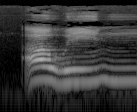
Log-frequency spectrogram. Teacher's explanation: نون کے اوپر ہم نے غنہ بھی ادا کرنا ہے کیونکہ یہ نون ساکن ہو گیا ہے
